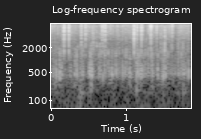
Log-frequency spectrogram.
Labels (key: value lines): label: biophony, sea urchins (Echinidae)
recorder: SoundTrap 600 or HydroMoth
